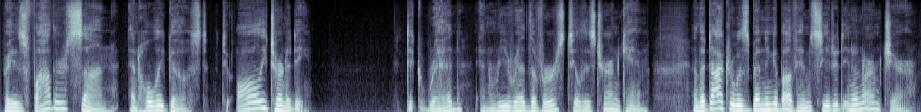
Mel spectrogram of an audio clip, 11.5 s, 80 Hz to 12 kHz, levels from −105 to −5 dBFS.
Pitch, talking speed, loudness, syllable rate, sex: 130 Hz, 165 wpm, -18 LUFS, 4.8 syllables/s, male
